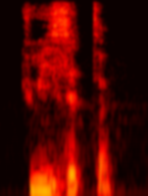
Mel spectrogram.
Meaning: second-person plural past historic of cuire
- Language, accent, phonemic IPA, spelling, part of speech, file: French, Canada, /kɥi.zit/, cuisîtes, verb, LL-Q150 (fra)-cuisîtes.wav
